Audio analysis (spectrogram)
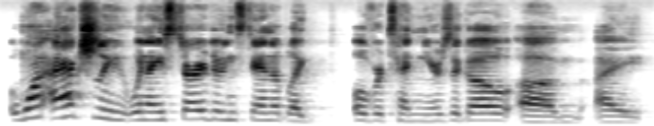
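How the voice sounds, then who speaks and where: A woman's voice: medium pitch, moderate pace, pushed and bright. A woman comedian from Miami, talking casually as a podcast guest, brash and joking with plenty of swearing. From Miami, USA. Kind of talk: casual chat.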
